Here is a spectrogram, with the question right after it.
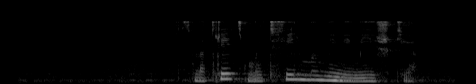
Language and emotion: Russian, sad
